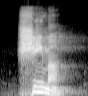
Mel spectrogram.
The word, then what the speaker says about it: Shema: I was told after first service that's kind of the right pronunciation, but a horribly terrible Southern Ohio accent from a guy who grew up in a Messianic Jewish church, and they had a prayer called the prayer of Shema, which is how you're supposed to pronounce it, I guess.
